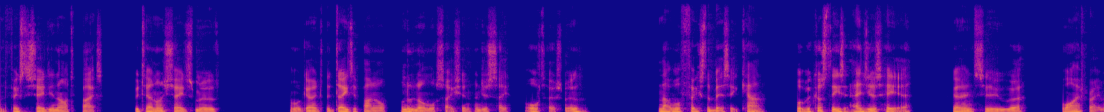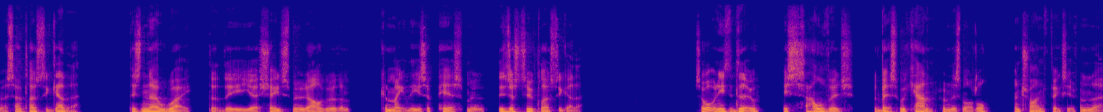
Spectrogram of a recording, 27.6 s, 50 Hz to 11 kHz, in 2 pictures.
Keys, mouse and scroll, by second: 0.0-1.2 right drag, 1.9 shift+middle click, 5.1 click, 5.5 middle click, 6.6 click, 8.0 scroll up 1, 8.1-9.6 middle drag, 9.9 ctrl+middle click, 11.4 z, 12.2 z, 12.8-13.9 middle drag, 15.4 scroll up 1, 15.5 middle click, 21.1 ctrl+scroll up 1, 21.2 ctrl+middle click, 21.6 shift+middle click, 21.9 middle click, 23.9 z, 24.6 ctrl+middle click, 25.2 shift+middle click, 25.6-27.5 middle drag.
